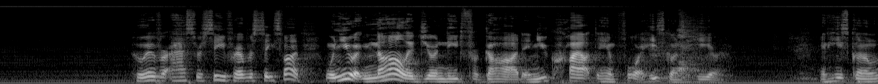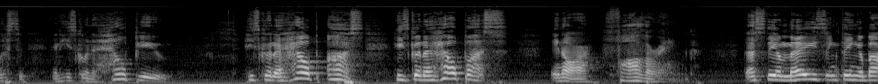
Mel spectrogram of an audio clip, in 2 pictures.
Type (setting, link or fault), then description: setting, large echoing room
